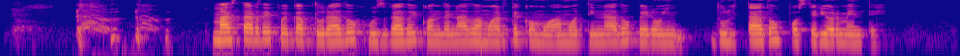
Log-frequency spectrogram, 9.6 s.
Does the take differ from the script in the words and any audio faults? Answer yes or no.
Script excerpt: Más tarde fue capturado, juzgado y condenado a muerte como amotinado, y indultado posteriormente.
yes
